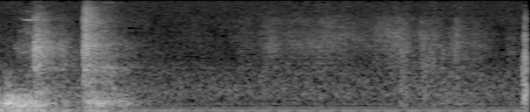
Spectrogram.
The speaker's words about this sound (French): Elle entre. Elle ferme la porte.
